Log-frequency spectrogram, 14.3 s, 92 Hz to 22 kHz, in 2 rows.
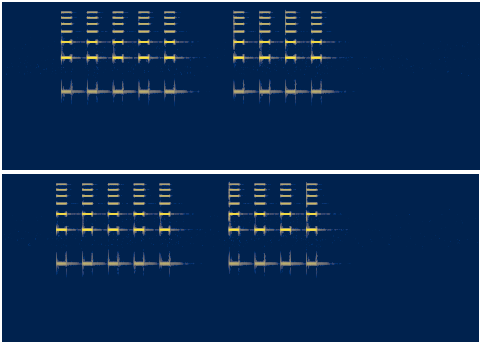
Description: Beep code, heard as beeps from a small speaker, played twice, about 1190 Hz, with room echo. 5-4.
